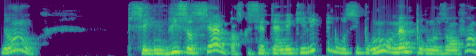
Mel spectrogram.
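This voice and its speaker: A woman speaks at a fairly quick pace, her fairly high voice carrying lively intonation. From Algeria. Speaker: radio columnist. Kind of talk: casual radio discussion.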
